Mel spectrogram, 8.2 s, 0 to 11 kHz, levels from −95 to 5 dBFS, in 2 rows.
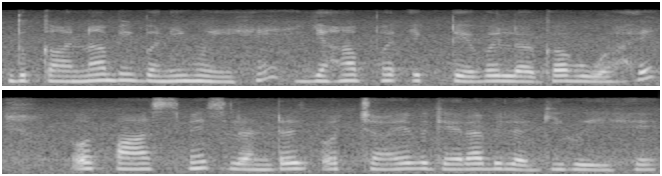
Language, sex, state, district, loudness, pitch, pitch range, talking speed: Hindi, female, Punjab, Pathankot, -17 LUFS, 215 Hz, 200-225 Hz, 165 wpm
